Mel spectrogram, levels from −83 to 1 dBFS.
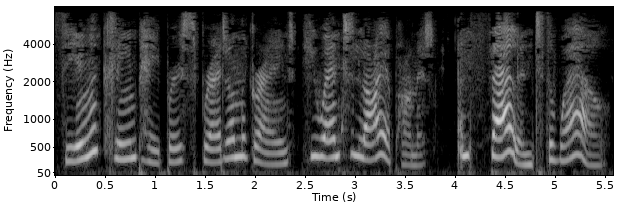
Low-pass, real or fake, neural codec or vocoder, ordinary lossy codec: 7.2 kHz; fake; vocoder, 44.1 kHz, 128 mel bands, Pupu-Vocoder; MP3, 32 kbps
